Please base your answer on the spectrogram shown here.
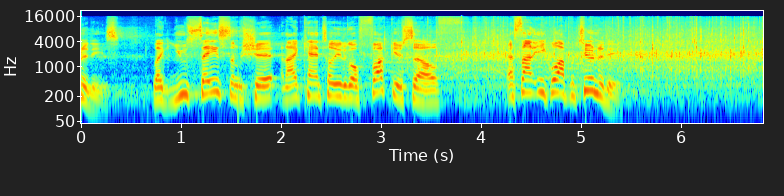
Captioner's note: applause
